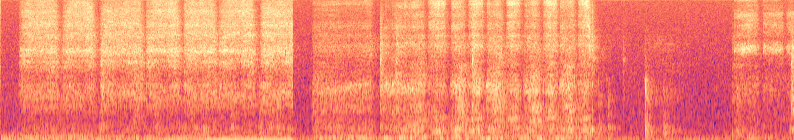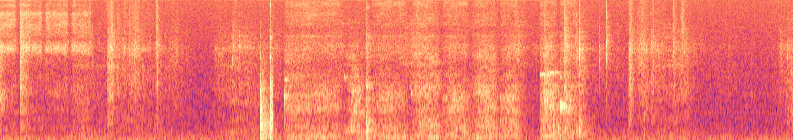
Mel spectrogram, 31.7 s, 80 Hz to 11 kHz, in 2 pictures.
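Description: Steel chisel rubbed back and forth on 1,000- and 4,000-grit waterstones, flat on its back and then clamped in a honing guide: runs of soft, even scraping strokes of polishing and sharpening. A couple of sharp knocks come in the second half as the chisel and guide are handled.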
